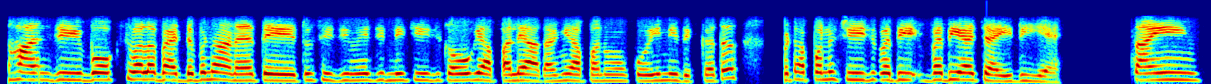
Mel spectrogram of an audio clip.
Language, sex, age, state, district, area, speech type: Punjabi, female, 18-30, Punjab, Fazilka, rural, conversation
